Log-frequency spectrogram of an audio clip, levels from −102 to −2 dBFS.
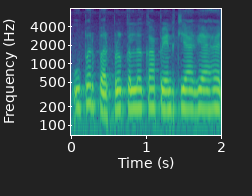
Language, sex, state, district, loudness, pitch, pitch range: Hindi, female, Bihar, Begusarai, -24 LUFS, 190 Hz, 185-195 Hz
